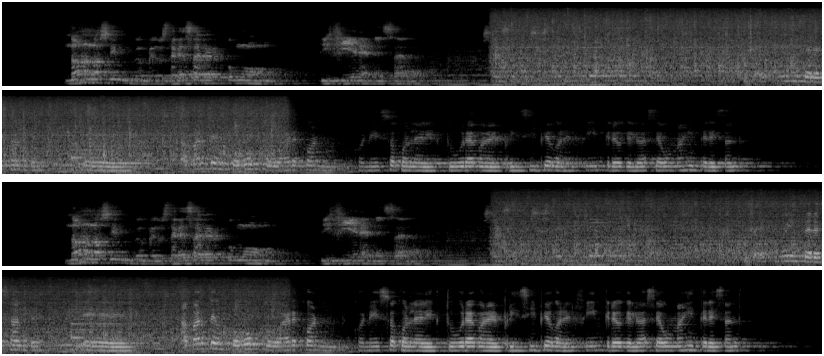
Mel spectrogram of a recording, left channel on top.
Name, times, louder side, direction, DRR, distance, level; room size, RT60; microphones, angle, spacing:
voice 1, 0.6-2.7 3.2-4.2 4.8-5.7, left 1 dB, 70° left, -1 dB, 2.1 m, -38 dB
sound 1, 3.9-11.5, equal, 5° right, 1.0 m, -48 dB
sound 2, 4.9-11.1, left 2 dB, 45° left, 1.4 m, -36 dB
sound 3, 5.9-8.3 8.9-10.4, right 1 dB, 85° right, 1.0 m, -45 dB
voice 2, 7.5-9.5 10.0-15.6, right 3 dB, 60° right, 9 dB, 0.6 m, -31 dB
12.0 x 5.2 x 3.0 m, 0.96 s
head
